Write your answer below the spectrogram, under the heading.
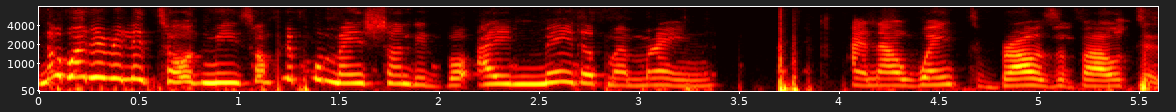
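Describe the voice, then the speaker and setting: A woman's high-pitched voice with a Nigerian accent, very wide pitch swings, big swings in loudness and a fairly quick pace. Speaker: biomedical scientist. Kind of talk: talk show interview. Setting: live online show.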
